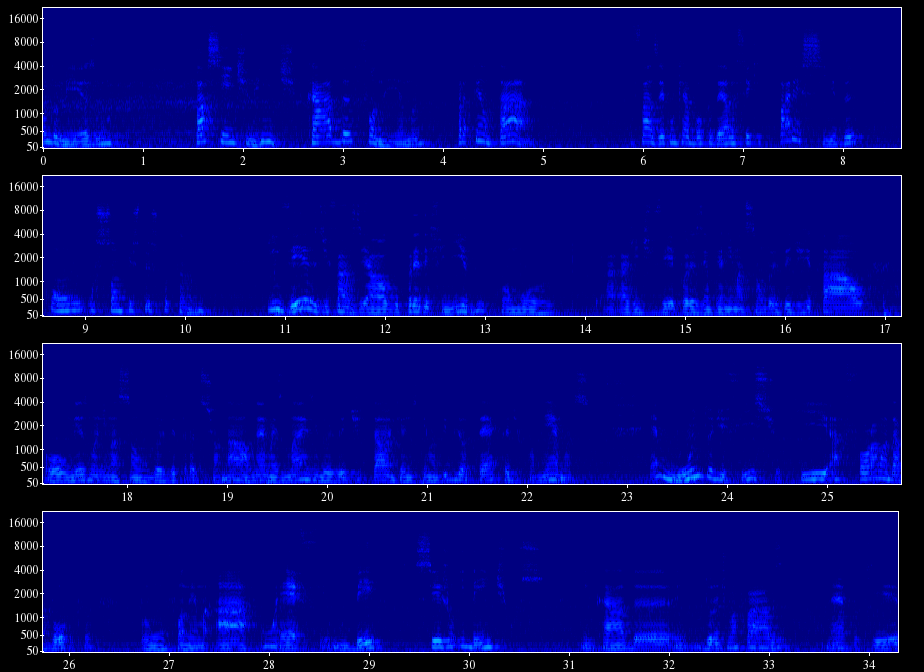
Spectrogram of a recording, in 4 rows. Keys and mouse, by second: 8.9 middle click.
